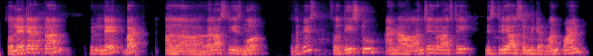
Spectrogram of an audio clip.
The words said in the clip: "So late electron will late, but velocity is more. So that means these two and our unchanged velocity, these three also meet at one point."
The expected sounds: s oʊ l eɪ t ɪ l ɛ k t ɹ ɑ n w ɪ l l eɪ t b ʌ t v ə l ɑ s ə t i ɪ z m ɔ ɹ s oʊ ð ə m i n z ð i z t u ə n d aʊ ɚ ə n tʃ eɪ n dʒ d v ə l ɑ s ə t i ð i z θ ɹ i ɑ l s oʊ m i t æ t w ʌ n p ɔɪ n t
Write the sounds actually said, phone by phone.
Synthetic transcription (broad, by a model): s oʊ l eɪ t ɪ l ɛ k t ɹ ɑ n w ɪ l l eɪ t b ʌ t v ə l ɑ s ə t i ɪ z m ɔ ɹ s oʊ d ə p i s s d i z t u ə n d aʊ ɚ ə n tʃ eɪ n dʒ v ə l ɑ s ə t i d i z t ɹ i ɑ l s oʊ m i t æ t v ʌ n p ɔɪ n t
